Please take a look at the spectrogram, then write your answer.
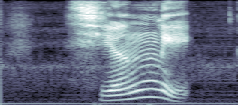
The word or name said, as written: xingli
